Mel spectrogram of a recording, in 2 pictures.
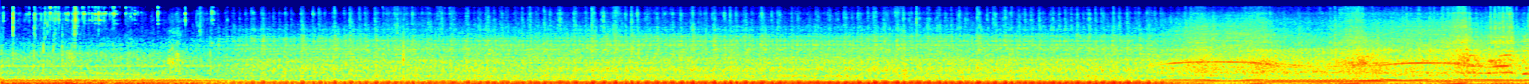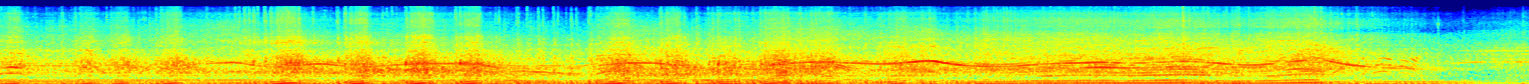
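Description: Snowmobile engines running: a steady low drone for the first dozen seconds, then repeatedly revving up and down as the sleds push through deep, unbroken snow.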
